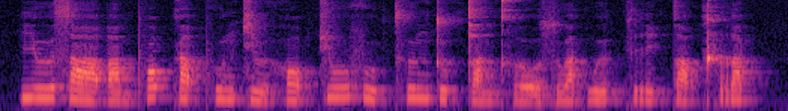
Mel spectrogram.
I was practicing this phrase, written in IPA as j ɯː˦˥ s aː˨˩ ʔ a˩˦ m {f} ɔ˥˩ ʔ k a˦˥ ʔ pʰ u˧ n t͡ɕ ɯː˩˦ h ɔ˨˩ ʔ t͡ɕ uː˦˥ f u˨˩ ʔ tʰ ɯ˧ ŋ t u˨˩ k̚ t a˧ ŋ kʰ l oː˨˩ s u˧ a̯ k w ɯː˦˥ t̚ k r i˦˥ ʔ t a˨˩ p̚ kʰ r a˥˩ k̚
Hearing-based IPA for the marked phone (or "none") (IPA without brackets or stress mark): pʰ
